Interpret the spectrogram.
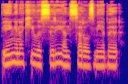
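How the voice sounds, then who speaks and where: An actress voicing a composed female military xenoweapons scientist in a video game, measured and professional. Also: sits low, fairly even intonation, mellow, dry recording, clean studio sound, natural voice. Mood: calm. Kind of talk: game voice lines. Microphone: studio mic.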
